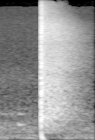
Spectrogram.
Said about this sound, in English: Worst balloon sound effect ever, by the way.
